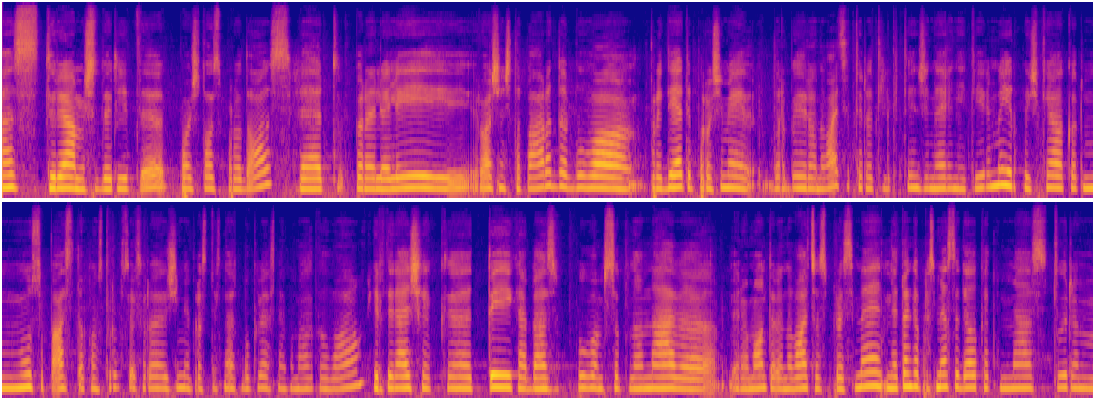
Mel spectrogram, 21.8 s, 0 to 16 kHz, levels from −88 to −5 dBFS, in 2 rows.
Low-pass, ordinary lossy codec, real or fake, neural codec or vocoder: 14.4 kHz; Opus, 64 kbps; fake; codec, 44.1 kHz, 3.4 kbps, Pupu-Codec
